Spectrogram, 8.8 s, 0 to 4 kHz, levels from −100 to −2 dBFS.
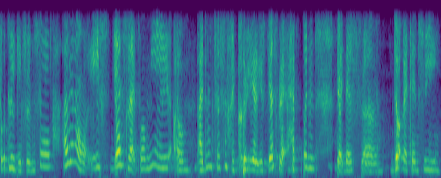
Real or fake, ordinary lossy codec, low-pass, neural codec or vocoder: fake; none; 3.6 kHz; codec, 24 kHz, 1.5 kbps, HILCodec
